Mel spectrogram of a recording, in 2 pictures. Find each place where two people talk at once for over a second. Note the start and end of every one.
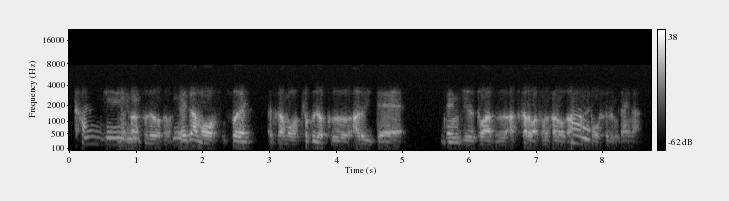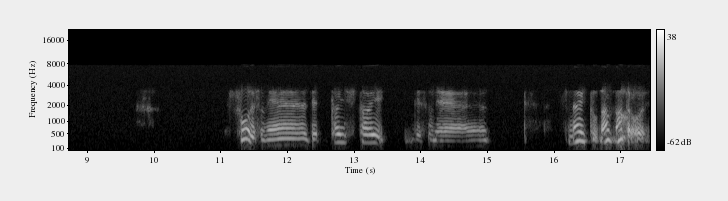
none

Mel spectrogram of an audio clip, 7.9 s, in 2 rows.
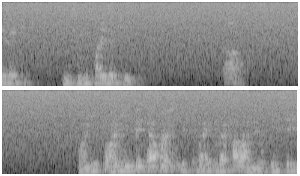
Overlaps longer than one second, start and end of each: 5.5-6.8

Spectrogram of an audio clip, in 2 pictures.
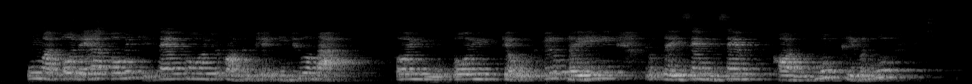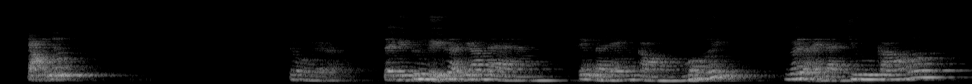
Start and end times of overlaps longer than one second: none

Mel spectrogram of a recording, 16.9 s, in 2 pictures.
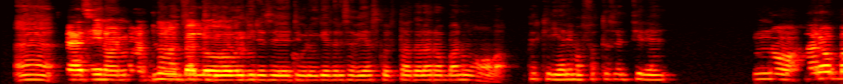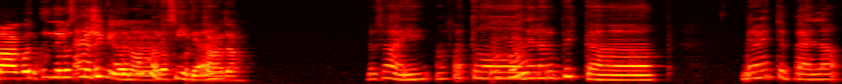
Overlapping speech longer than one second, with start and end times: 1.5-3.0, 9.2-10.7

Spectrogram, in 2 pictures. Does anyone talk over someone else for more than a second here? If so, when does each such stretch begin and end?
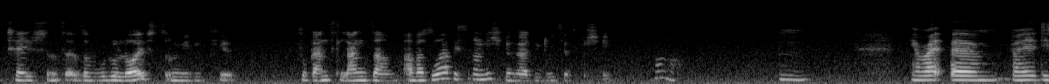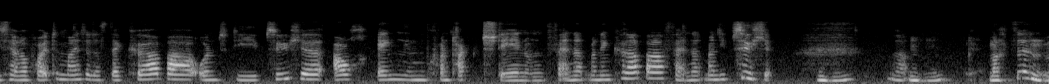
none

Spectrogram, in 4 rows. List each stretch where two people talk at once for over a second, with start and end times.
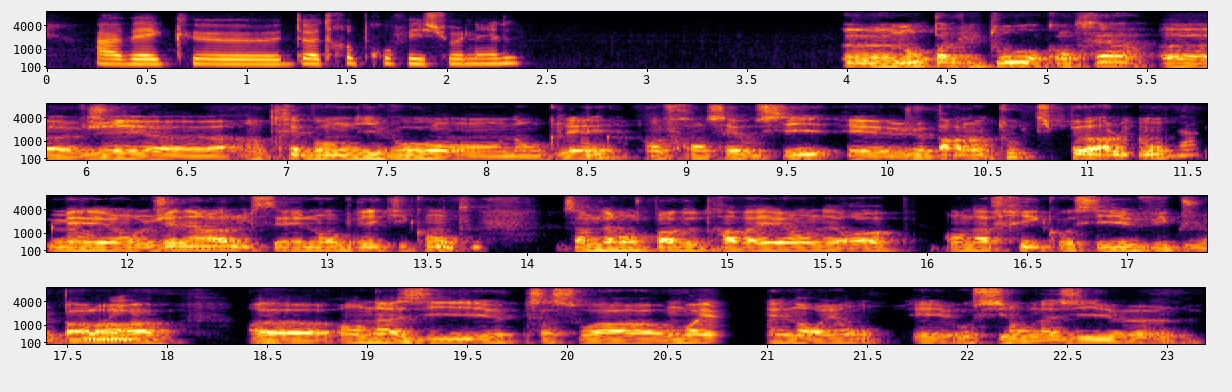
none

